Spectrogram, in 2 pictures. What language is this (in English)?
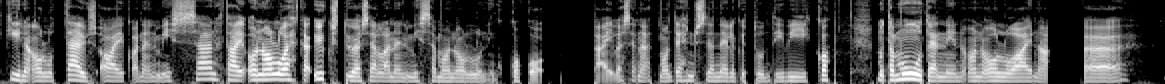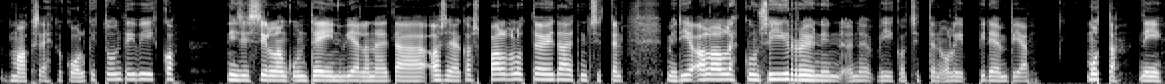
Finnish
